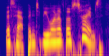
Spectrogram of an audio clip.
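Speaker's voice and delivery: normal talking voice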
